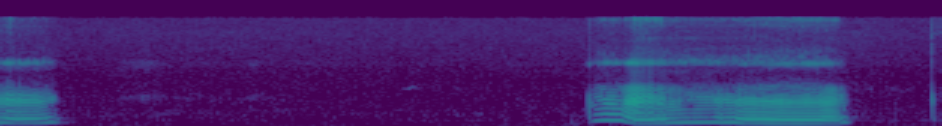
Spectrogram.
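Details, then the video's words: Yorkshire Terrier asleep in a small room, giving a tonal, wavering snore nearly two seconds long after the tail of an earlier one, with quiet breathing between. "Йоркширский терьер-Храпит"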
